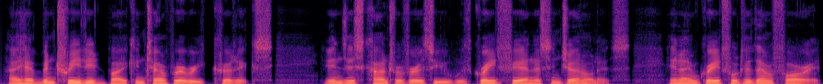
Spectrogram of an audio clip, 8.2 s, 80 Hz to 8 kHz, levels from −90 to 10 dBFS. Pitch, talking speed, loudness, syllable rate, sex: 120 Hz, 170 wpm, -17 LUFS, 5.2 syllables/s, male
